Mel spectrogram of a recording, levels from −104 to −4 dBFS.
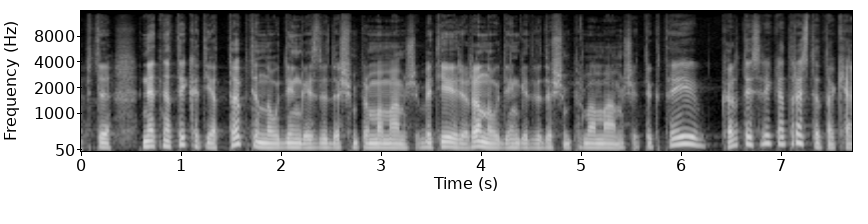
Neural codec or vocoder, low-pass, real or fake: none; 14.4 kHz; real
